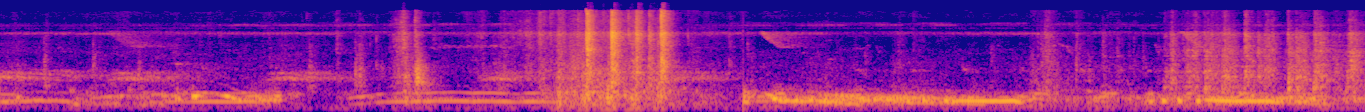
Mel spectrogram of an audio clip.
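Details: Pigeons on a Chittagong District farm, Bangladesh, male and female fighting: soft, low coos in separate phrases, broken by a burst of sharp clattering near the middle and some later scuffling.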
